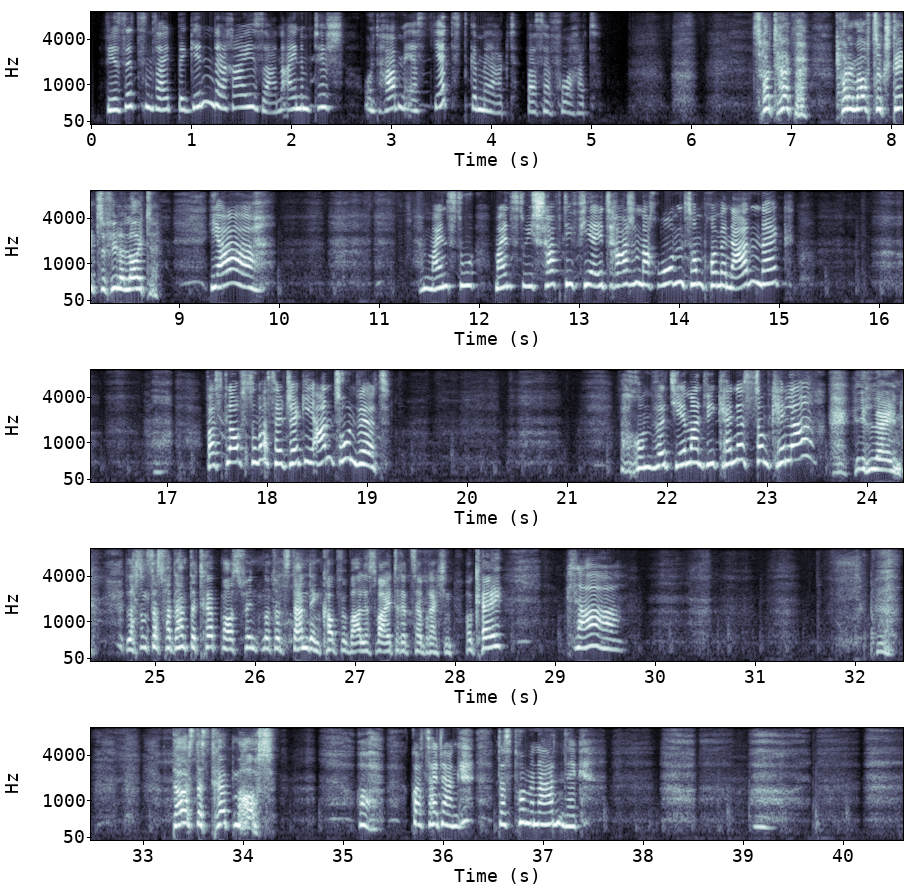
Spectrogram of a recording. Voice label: Hoerspiel Dialog, German; Audio Drama (Hörspiel)

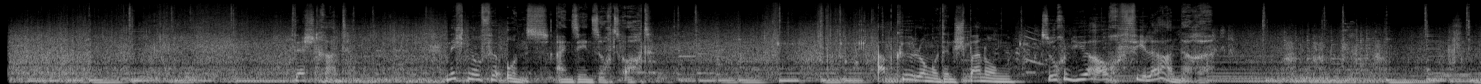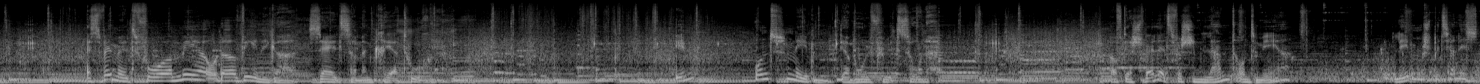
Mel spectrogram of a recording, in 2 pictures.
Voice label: Dokumentation Off; Der Stran

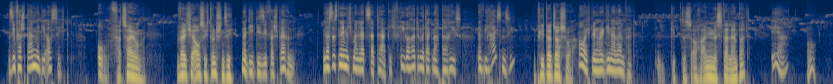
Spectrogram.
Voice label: Synchron; Charade

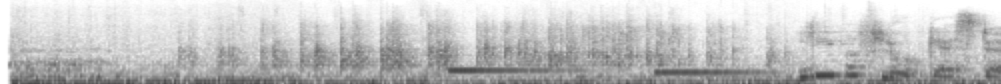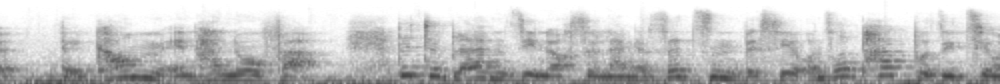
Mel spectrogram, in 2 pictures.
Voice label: Funk Flugbegleiterin; AOK

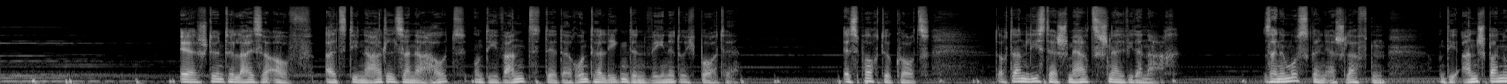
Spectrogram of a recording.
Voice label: Hörbuchprobe Thriller

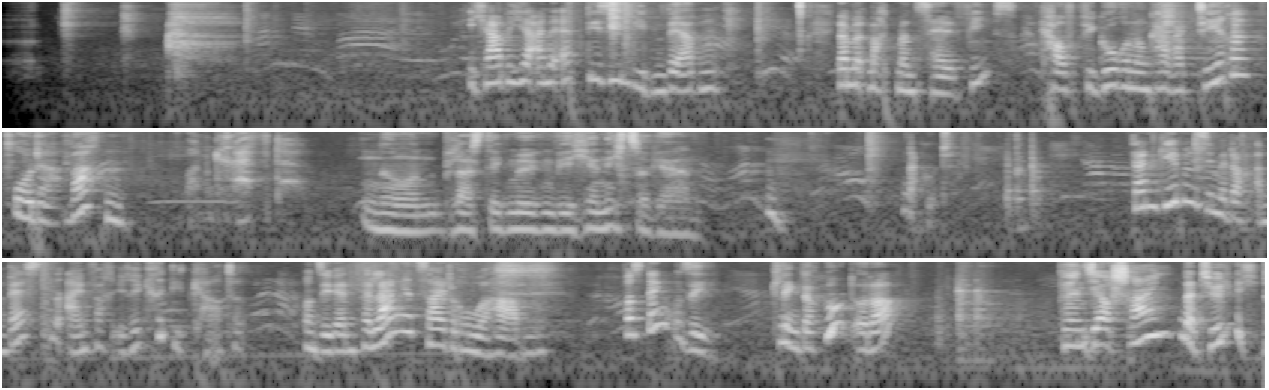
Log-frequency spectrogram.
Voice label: Synchron hell frech; LOFT VOICES

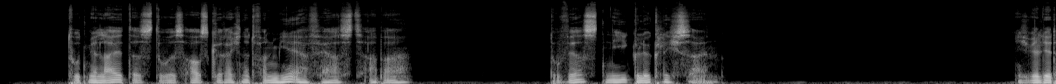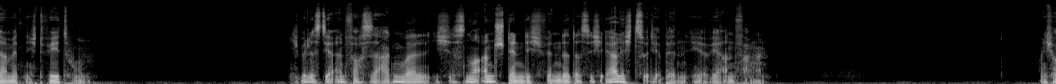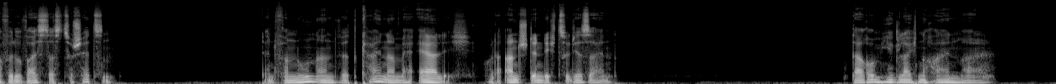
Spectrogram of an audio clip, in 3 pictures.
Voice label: Hoerbuch melancholisch

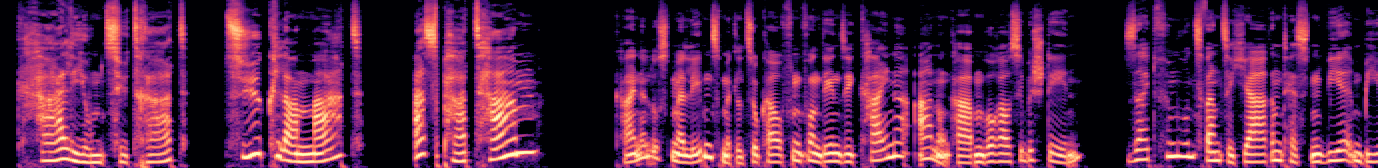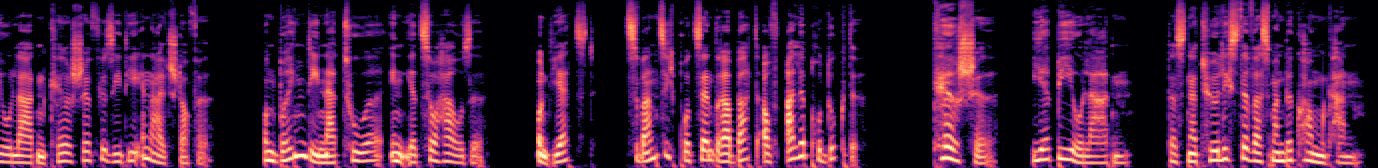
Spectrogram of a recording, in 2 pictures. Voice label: Casting Werbung

